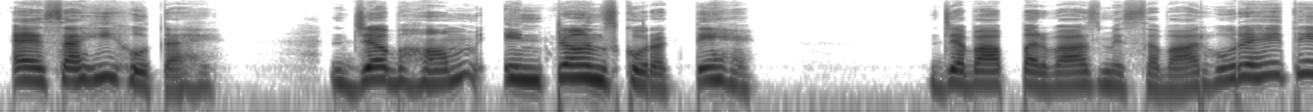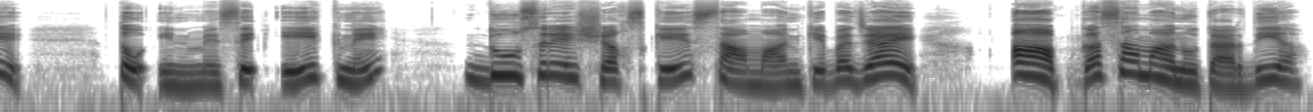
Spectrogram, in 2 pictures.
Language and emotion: Urdu, disgusted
